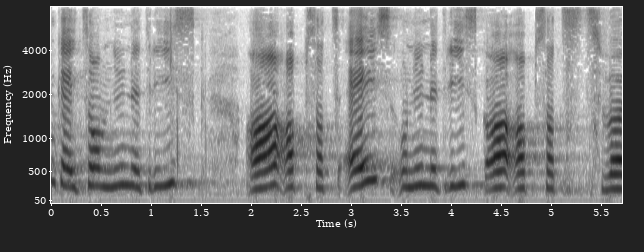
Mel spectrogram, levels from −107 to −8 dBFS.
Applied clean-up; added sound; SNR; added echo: none; none; none; none.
